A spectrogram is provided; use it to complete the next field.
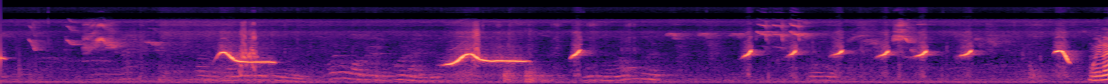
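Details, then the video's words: Pet common myna from India, heard indoors: two drawn-out whistles that rise then slide down and hold, followed by a quick run of short upward chirps, with a human voice and a steady low hum underneath. "Indian🇮🇳 common Myna bird"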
